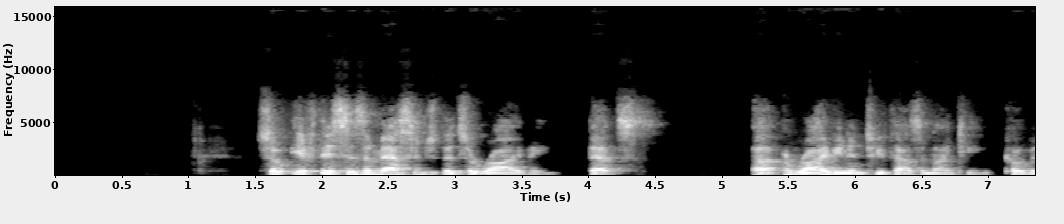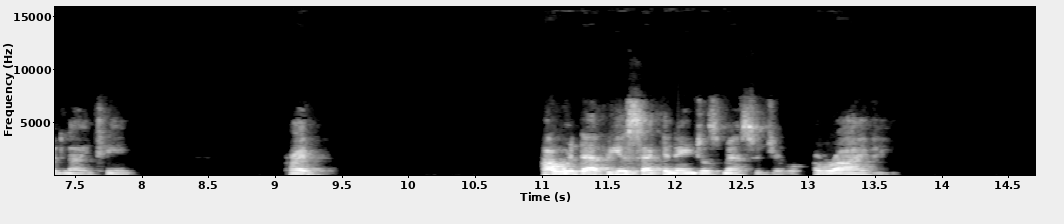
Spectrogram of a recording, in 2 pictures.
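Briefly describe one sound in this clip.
An older man talks with animation, close to a microphone.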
